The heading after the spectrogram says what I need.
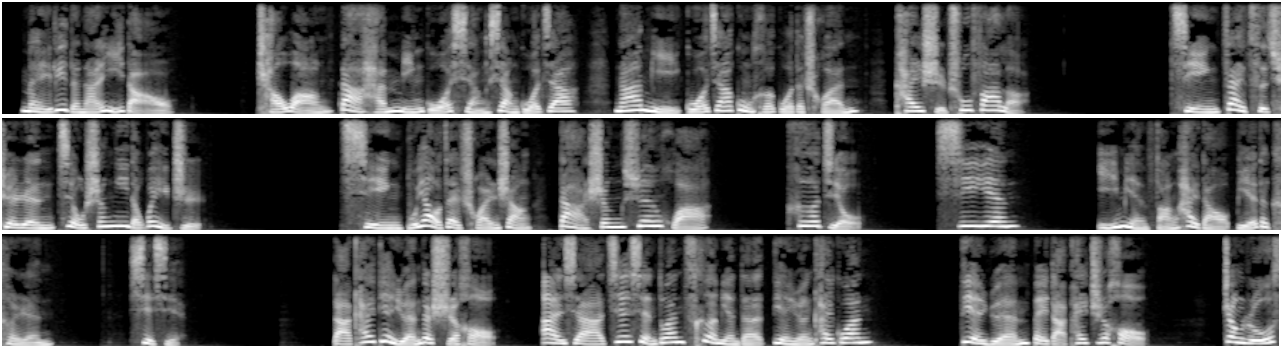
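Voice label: Chinese, female, various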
